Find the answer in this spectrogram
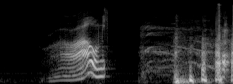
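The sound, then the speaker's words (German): A single drawn-out cat meow rising and falling in pitch, clear, followed after a short pause by a burst of rough, scuffling noises. “War das eine Katze? Haben wir eine Katze hier im Stall?”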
